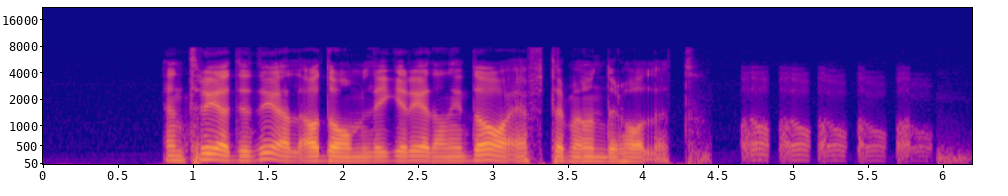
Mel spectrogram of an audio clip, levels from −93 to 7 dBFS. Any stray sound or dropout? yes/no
yes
